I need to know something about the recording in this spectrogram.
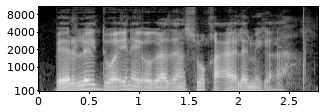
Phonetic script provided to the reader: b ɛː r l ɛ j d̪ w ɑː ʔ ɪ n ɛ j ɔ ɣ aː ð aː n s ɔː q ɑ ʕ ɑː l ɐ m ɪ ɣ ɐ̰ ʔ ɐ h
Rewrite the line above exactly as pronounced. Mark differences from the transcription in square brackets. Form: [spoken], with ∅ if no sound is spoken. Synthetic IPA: b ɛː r l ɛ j d̪ w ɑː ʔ ɪ n ɛ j ɔ ɣ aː ð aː n s [uː] q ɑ ʕ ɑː l ɐ m ɪ ɣ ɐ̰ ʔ ɐ h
